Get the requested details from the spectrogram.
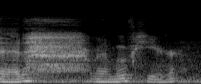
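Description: A small plastic game figure is set down on a tabletop.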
